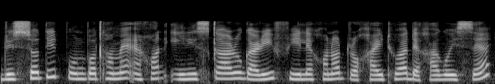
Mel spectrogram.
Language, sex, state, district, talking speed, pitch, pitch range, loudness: Assamese, female, Assam, Kamrup Metropolitan, 145 wpm, 245 Hz, 235-265 Hz, -17 LUFS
